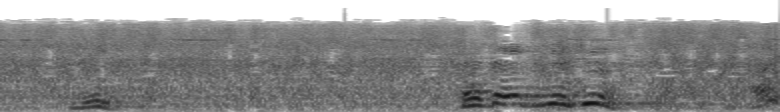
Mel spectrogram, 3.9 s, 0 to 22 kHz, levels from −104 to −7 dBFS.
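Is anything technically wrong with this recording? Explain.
Yes. There are two bit error spikes, at 1.73 s and 3.04 s. Each is a single flipped bit that throws one or two sample values off by a power of two before they snap straight back, peaking at about -27 dBFS. The result is a brief, broadband tick that has nothing to do with the surrounding sound. Unlike a dropout or edit click, it leaves no gap and no step in the waveform, just an isolated spike.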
